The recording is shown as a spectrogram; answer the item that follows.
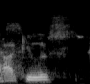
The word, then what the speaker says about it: Oculus: Oculus.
